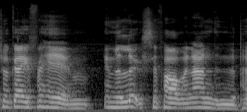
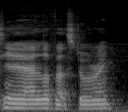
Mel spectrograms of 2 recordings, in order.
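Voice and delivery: put-on flat, deadpan delivery; 4 dB quieter than usual. Retelling how someone answered when told a story, mimicking a deadpan reply. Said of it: "That kind of really deadpan".

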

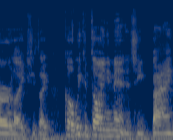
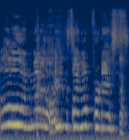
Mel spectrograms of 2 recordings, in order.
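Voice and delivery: mock high, loud, tearful sobbing wail; 8 dB louder than usual. Describing a scene where the actress runs away: imitating Christina Ricci crying. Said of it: "She's all crying like".

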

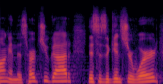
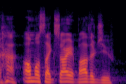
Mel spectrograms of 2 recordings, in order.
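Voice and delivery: put-on laugh while speaking. Recalling how a too-proud man apologized, imitating apologizing with a laugh. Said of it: "his apologies were always like with a laugh".

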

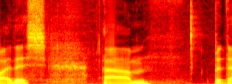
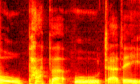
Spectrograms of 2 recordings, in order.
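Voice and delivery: put-on infantile, childish, toddler-style baby talk; 4 semitones higher than usual. Speaker mocks a man in his fifties who talks like a toddler: toddler voice. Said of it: "You speak like a toddler".

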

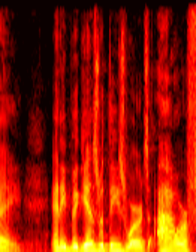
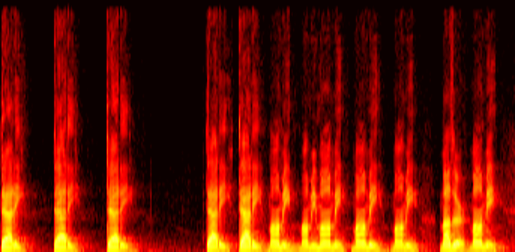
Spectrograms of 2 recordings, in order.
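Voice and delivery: imitated child voice calling out, slower; 4 semitones lower than usual. Comparing repetitive prayer to a child, speaker imitates a child calling out. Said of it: "like a child standing there going".

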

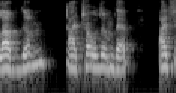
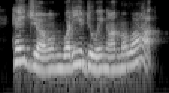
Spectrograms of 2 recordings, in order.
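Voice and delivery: acted loud shouting; 3 dB louder than usual. Retelling how a studio boss yelled over from a wall: imitating someone yelling over. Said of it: "he yelled over".

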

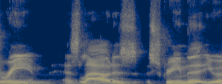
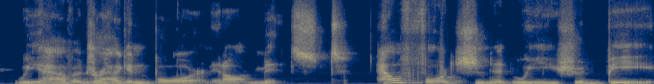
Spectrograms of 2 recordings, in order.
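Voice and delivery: voice of a huge, large, ancient dragon. Voicing a large green dragon as it addresses a dragonborn in the party: green dragon voice. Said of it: "And you see a large green dragon appear".

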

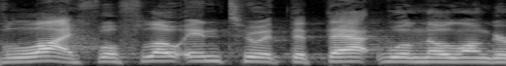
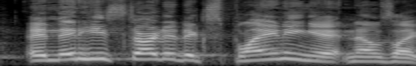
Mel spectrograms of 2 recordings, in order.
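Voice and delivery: ordinary talk

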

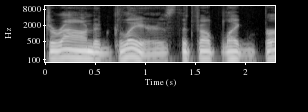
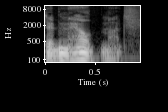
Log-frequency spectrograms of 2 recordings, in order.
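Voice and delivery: low, soft mutter under the breath; 5 semitones lower, 5 dB quieter than usual. A man answers a woman who remembers his loss, muttering. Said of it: "he muttered".

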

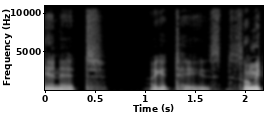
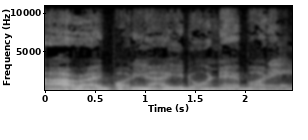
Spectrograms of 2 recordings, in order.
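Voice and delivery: soft put-on ASMR-style voice, lower and quieter; 4 semitones lower, 4 dB quieter than usual. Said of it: "that's the Sandler A S M R".

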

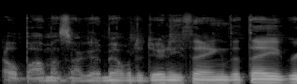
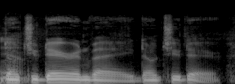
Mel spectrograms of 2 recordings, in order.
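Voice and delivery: ordinary delivery

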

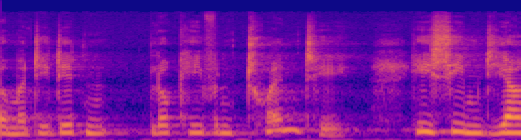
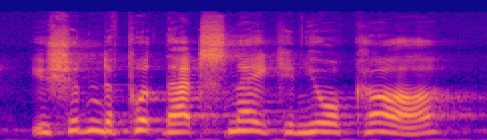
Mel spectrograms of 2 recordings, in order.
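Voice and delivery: deadpan, dry, flat, quick delivery; 2 semitones higher, 4 dB louder than usual. The narrator replies to a priest after questioning him; said dryly. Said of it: "I said dryly".

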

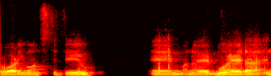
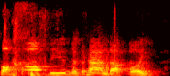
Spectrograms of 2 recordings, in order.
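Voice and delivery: put-on very high-pitched, heavy Cork accent laid on thick; 10 semitones higher than usual. Retelling what a man said about Terry, the speaker uses the thickest Cork accent. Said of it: "the thickest Cork accent ever".

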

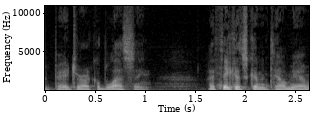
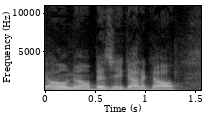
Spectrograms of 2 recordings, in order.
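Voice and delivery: imitated hurried, rushed, dismissive tone. Retelling own reply when offered a burger: imitating own hurried brush-off. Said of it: "immediately, quickly".

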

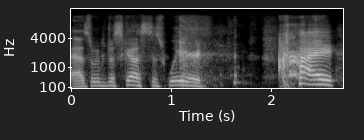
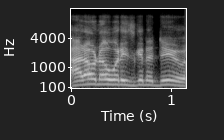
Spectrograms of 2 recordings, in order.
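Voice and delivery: ordinary talk

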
